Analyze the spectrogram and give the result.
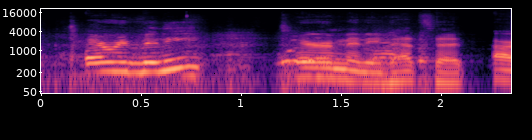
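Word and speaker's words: Eremini: Just pronounce the name. Terry Mini. Terramini.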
